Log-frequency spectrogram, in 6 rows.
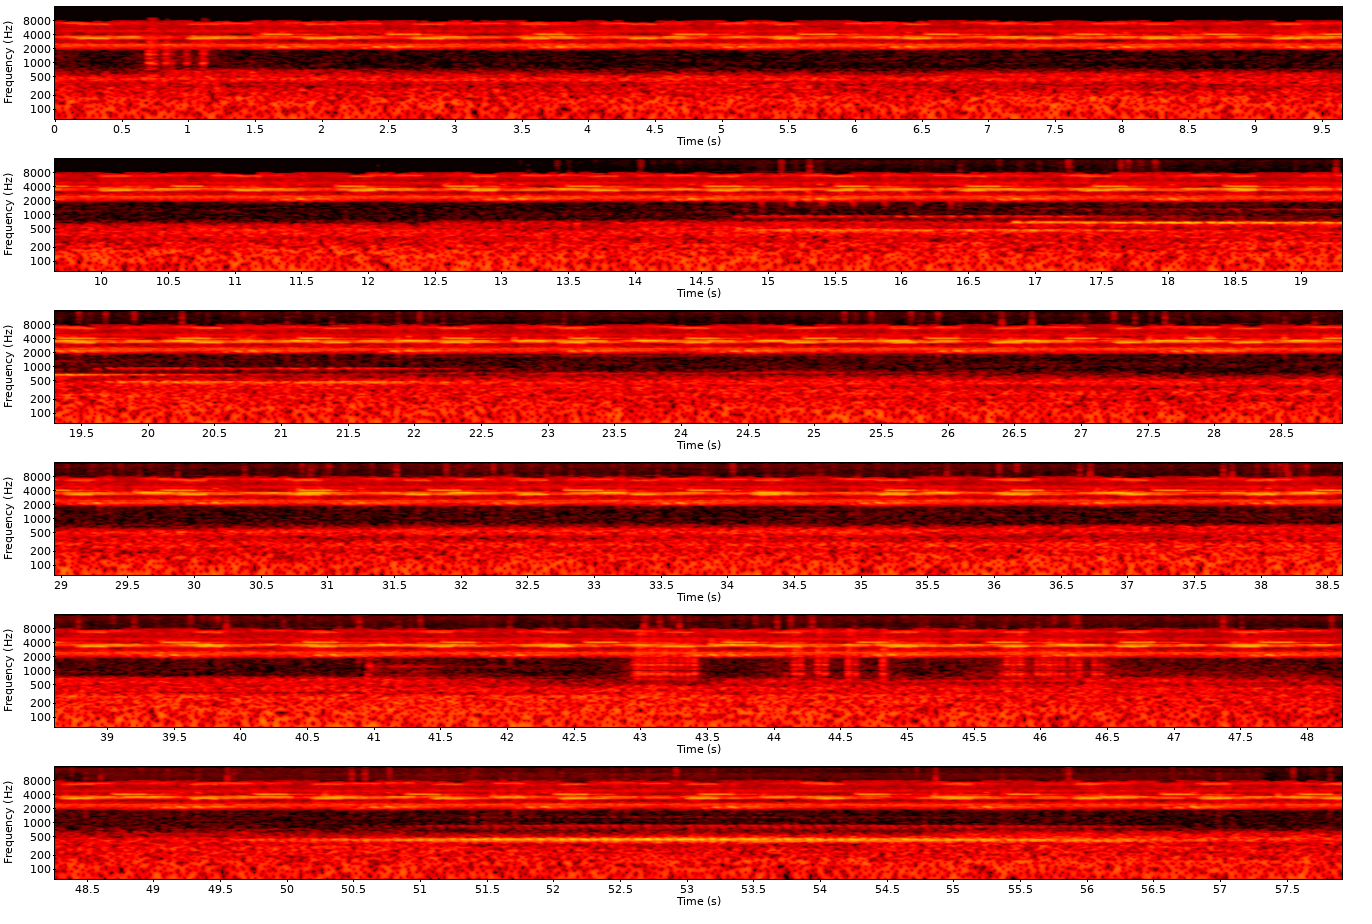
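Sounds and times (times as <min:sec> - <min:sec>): crickets chirping: 0:00.0 - 0:57.9
low rumbling drone: 0:13.4 - 0:24.0, 0:49.7 - 0:57.9.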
